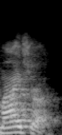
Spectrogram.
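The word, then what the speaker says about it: מעשר: It means 10 in the Hebrew and it's pronounced ma'ishra.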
